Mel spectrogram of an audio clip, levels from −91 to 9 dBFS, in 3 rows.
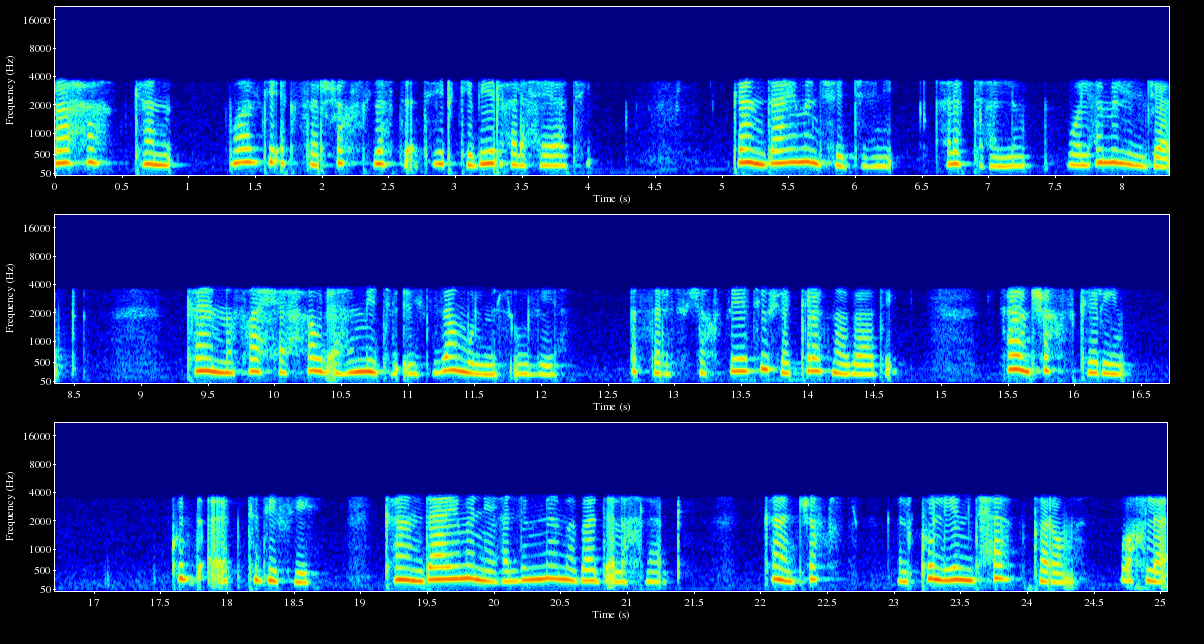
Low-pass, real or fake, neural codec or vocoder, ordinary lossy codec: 3.6 kHz; real; none; Opus, 32 kbps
